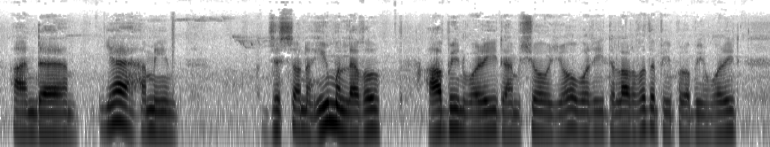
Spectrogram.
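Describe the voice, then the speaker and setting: With noticeable background noise behind him, a medium-pitched man talks at a fairly quick pace in a flat monotone, broken by long, frequent pauses. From Britain. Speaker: podcast host, entrepreneur and coach. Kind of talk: casual interview. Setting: outdoors.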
